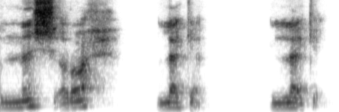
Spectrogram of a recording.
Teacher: So the lam here is pronounced with a light sound, and the kaf as well. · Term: light letters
